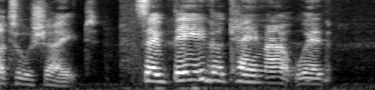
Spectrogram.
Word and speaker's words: Biba: But it's spelled differently. It's Biba.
